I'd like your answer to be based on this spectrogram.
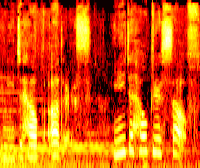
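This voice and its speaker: A woman's soothing, calm tone at a moderate pace, with music in the background. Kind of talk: motivational pep talk.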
